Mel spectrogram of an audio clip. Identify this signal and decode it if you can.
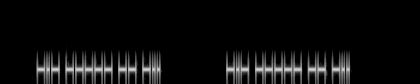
Morse code, heard as a keyed tone, about 48 wpm, 700 Hz. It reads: K0MD K0MD
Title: Call Signs Repeated 3x - 50wpm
